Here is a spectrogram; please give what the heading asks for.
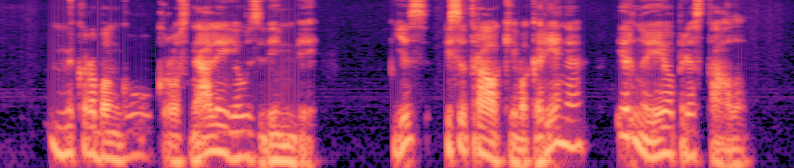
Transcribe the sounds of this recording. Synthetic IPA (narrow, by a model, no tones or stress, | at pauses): mʲɪkɾɔbɐŋɡuːkɾoːsʲnʲæːlʲɛɪjɛʊzʲʋʲɪmʲbʲeː | jɪs | isʲɪt̪ɾɑˑʊkʲeːʋɐkɐɾʲiɛnʲæ | ɪɾnʊeːjoːpʲɾʲiɛst̪ɑ̰ːlˠo̰ː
